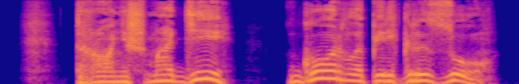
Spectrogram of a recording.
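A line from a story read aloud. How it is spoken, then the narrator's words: Furious hissing whisper. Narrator (Russian): свистящим шепотом пообещала бешеная девка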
